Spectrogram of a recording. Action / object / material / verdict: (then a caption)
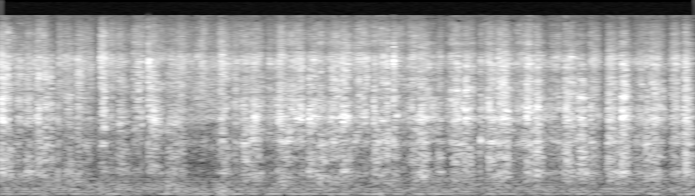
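scrape / flat folded cardboard piece / cardboard / none. Fingertips rub and scratch along a flat, folded tan cardboard piece held close to the microphone and tilted by one end. The result is a continuous dry, rasping scrape with a bright, hissy edge and quick, uneven strokes that rise and fall steadily throughout.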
